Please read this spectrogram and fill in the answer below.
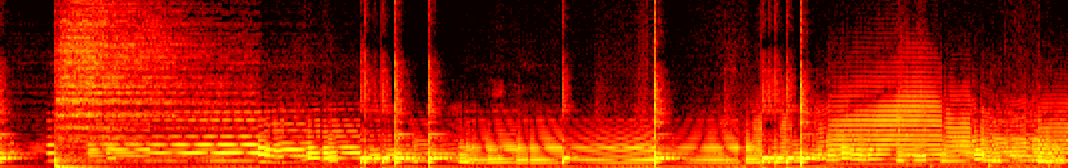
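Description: Live jatra stage music: a melody of held notes on a brass-like wind instrument over drums. Just after the start there is a booming drum hit that falls in pitch, followed by scattered sharp percussion strikes.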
